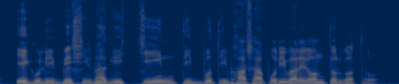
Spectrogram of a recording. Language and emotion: Bengali, neutral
